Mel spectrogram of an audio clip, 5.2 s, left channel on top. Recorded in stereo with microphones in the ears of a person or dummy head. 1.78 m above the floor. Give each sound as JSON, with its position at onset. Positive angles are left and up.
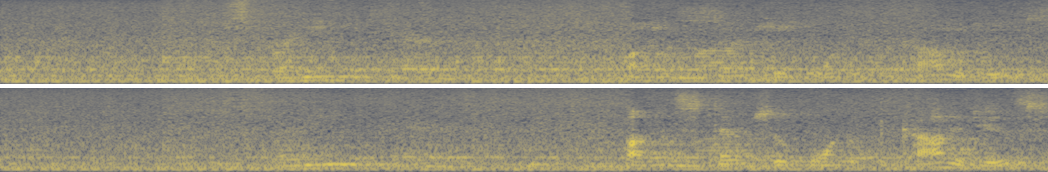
{"t": 1.1, "sound": "a man speaking", "side_deg": 40, "distance_m": 9.5}
{"t": 3.1, "sound": "a man speaking", "side_deg": -60, "distance_m": 3.5}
